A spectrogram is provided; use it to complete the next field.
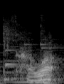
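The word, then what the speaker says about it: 川: Japanese reading or kunyami river is pronounced as Kawa in man yoga this kanji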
